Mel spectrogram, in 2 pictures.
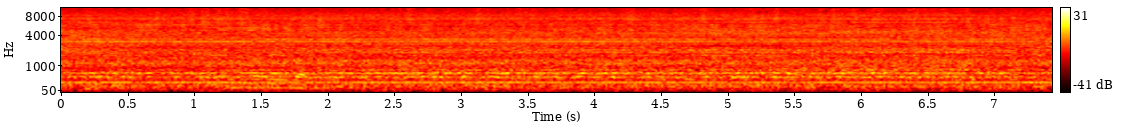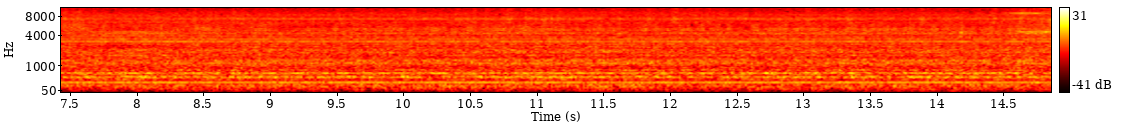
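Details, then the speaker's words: Citizen L20 CNC Swiss lathe main spindle at 7,000 rpm, with a brand new spindle drive, near the rotary guide bushing: very quiet, steady even high hum, no knocks or grinding; normal running. "You can hear it very quiet. 7,000 RPM spindle."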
